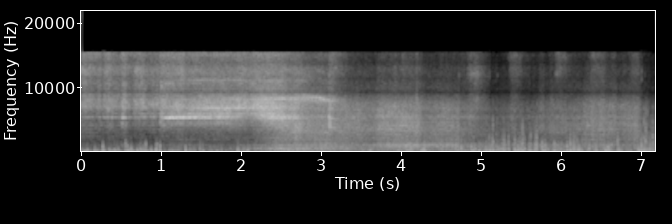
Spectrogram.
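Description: Express train running at speed, heard from an open coach door: wheels rumbling and clicking over the rails with a high wheel squeal. From about two seconds in, a rushing noise builds as a train on the next track passes close alongside in the opposite direction.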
